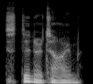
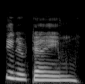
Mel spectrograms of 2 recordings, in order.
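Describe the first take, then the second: First: Said in the usual way. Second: Higher, sing-song dinner call; playful call. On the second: Acted. Player sing-songs dinner time to the monsters. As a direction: call it out like a cheery parent.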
